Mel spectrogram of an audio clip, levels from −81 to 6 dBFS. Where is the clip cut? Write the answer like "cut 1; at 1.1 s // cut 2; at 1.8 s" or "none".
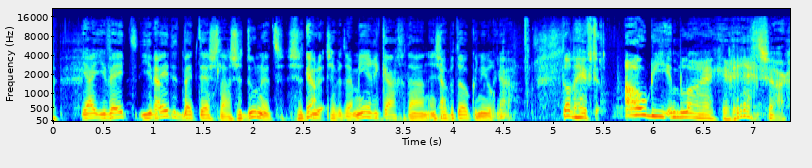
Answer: cut 1; at 2.7 s // cut 2; at 4.4 s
